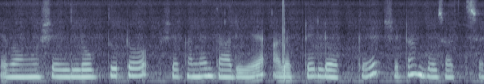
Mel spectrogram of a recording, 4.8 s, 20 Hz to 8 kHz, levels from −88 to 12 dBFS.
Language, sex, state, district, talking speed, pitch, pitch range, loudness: Bengali, female, West Bengal, Kolkata, 135 wpm, 205 Hz, 200-225 Hz, -17 LUFS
